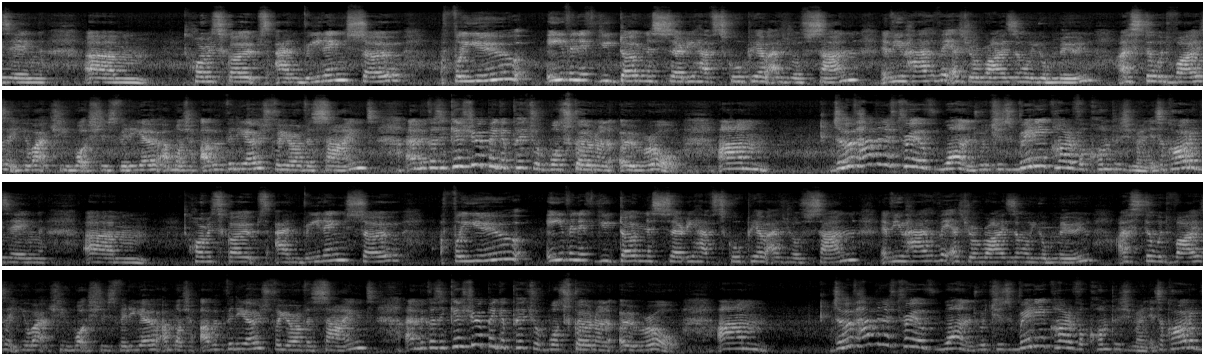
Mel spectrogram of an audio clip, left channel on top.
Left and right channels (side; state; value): right; quieter; 6.6 dB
